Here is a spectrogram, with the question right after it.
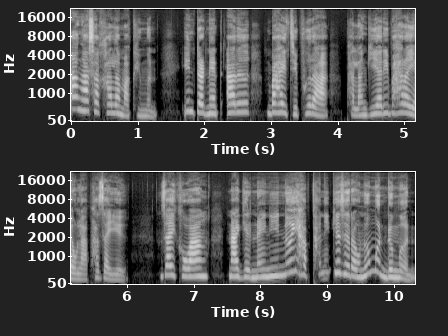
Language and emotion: Bodo, surprised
